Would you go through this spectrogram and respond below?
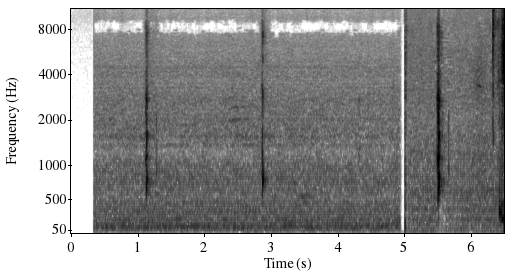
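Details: Cat with hiccups; the owner asks whether it ate its food too fast. Several brief, sharp hiccup sounds at irregular intervals over steady low room noise.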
